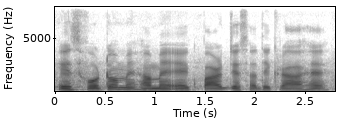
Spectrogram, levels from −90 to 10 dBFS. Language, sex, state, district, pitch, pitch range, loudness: Hindi, male, Arunachal Pradesh, Lower Dibang Valley, 140 Hz, 135-150 Hz, -18 LUFS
